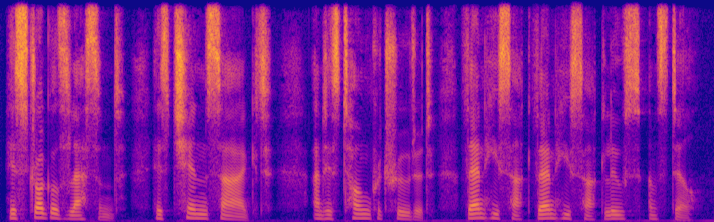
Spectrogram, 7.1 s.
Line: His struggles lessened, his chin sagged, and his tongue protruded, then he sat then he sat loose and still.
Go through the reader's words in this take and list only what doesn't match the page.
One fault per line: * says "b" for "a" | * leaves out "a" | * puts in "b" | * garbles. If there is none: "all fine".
all fine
